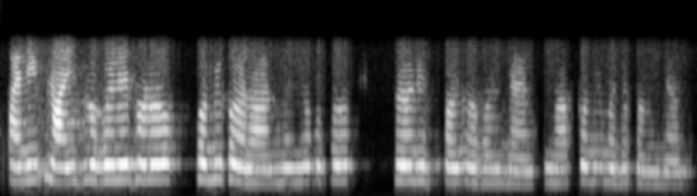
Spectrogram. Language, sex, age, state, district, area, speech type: Marathi, female, 18-30, Maharashtra, Nagpur, urban, conversation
